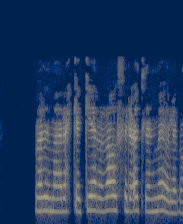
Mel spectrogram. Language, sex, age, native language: Icelandic, female, 13, Icelandic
